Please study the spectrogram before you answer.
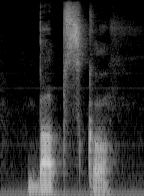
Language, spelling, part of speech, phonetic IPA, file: Polish, babsko, noun, [ˈbapskɔ], Pl-babsko.ogg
